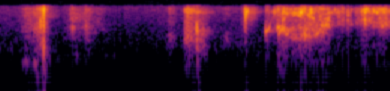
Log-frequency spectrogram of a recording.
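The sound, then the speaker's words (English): Water is poured onto the ground as a libation: a few short, irregular splats, then a longer, fuller stretch of splashing and spattering, moderately quiet, with no voices. “We pour water to the ground in our acknowledgement to acknowledge our higher self.”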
